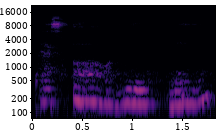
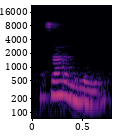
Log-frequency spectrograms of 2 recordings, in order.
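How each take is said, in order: First: Slow, hushed whisper, much softer; breathy slow whisper of the same line. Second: Said in the usual way. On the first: Shown as a demonstration. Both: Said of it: "repeated line, then whispered".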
